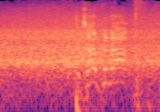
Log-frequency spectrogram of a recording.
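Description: A football is struck with a sharp thud.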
